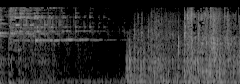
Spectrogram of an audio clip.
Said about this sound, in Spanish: Ahora, romperé la ventana.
